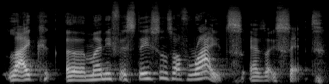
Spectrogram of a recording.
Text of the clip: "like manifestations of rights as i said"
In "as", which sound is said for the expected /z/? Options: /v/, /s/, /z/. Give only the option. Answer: /z/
